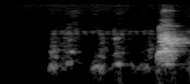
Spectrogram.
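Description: Dogs barking in a quick run of short, yappy barks that build to one louder, sharper bark near the end, with no talking.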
